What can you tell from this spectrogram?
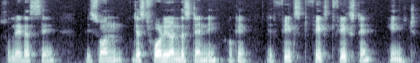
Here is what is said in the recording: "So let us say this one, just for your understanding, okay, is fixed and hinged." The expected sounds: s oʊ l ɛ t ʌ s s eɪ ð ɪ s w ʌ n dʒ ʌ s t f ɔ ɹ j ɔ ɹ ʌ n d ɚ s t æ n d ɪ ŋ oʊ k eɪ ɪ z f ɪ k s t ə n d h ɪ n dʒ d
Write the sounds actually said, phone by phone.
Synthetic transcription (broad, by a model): s oʊ l ɛ t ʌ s s eɪ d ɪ s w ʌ n dʒ ʌ s t f ɔ ɹ j ɔ ɹ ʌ n d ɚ s t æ n d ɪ ŋ oʊ k eɪ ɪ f f ɪ k s t ə n d h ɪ n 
